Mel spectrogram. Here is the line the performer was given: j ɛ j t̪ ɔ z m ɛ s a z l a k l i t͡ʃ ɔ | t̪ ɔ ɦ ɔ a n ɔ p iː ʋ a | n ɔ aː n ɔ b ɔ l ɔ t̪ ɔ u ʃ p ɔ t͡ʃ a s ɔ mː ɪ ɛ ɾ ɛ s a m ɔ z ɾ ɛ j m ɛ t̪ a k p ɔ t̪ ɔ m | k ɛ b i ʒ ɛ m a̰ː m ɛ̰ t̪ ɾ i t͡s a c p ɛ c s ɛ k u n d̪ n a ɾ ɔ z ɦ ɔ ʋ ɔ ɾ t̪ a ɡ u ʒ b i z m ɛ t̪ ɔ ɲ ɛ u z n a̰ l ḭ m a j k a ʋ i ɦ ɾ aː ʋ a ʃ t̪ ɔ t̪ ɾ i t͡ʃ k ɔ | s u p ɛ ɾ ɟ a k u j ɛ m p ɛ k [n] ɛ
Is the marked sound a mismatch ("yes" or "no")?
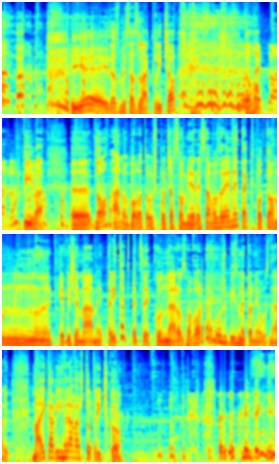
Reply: yes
